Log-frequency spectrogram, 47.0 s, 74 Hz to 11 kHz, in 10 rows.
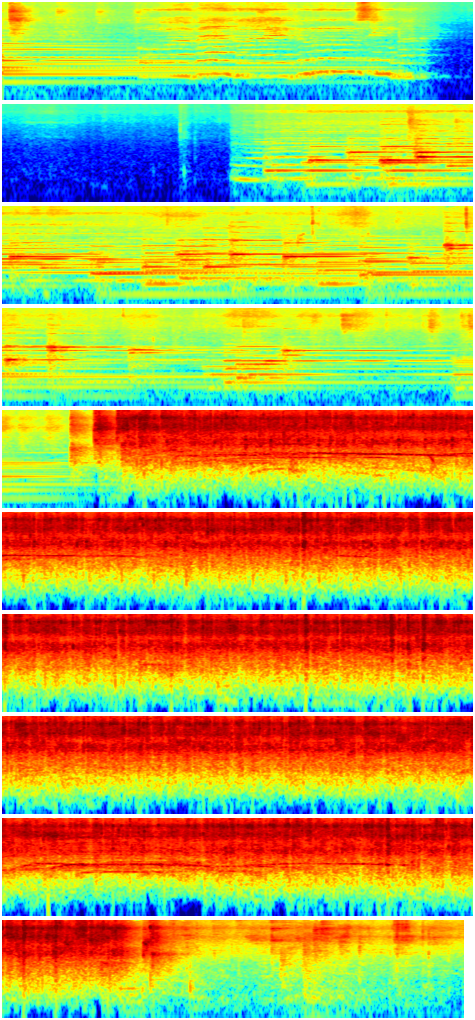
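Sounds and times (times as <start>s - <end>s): audience applause: 19.5s - 44.4s.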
